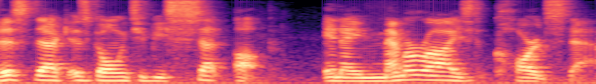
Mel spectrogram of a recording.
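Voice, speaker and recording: Talking at a fairly slow pace, the man has an unremarkable speaking voice. His pitch is medium, with ordinary variation. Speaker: magician teaching card tricks. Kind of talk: tutorial. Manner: casual.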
